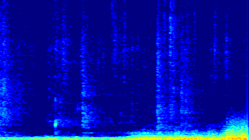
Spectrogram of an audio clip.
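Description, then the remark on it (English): A deep, rolling rumble of thunder swells steadily over a steady hiss of falling rain, growing louder toward the end with no voices present. “But you can hear Mother Nature roar.”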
